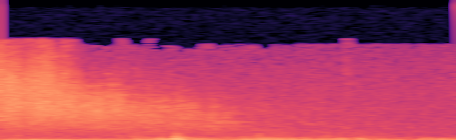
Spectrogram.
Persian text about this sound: باران می‌بارید.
